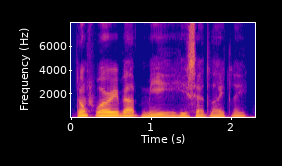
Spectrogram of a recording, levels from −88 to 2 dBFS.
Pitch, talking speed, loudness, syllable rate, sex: 125 Hz, 180 wpm, -17 LUFS, 4.7 syllables/s, male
